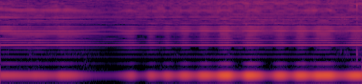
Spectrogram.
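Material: Nothing is struck.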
